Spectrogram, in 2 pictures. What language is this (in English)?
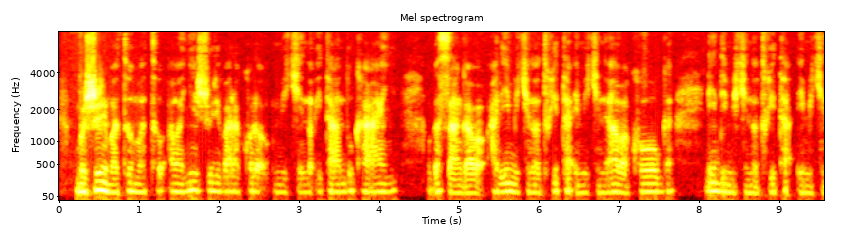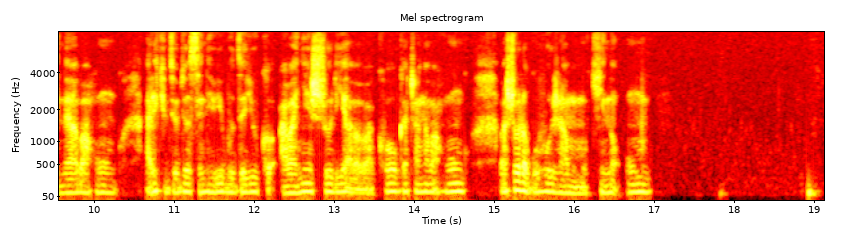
Rundi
